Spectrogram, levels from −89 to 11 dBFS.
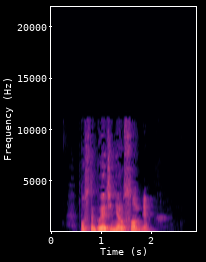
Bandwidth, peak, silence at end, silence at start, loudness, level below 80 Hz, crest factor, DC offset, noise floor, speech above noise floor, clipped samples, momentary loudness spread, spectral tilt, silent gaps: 11.5 kHz; -6 dBFS; 0.9 s; 0.6 s; -23 LUFS; -56 dBFS; 18 dB; under 0.1%; -80 dBFS; 58 dB; under 0.1%; 14 LU; -6.5 dB/octave; none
